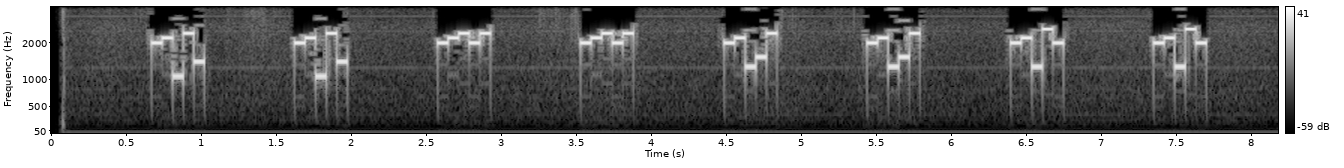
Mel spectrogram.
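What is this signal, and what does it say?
Five-tone selective call (ZVEI), heard as quick runs of five tones, tones of about 70 ms. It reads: 89104 89104 89080 89080 89350 89350 89338 89338
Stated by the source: ZVEI five-tone selective call 89358 received via SDR.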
